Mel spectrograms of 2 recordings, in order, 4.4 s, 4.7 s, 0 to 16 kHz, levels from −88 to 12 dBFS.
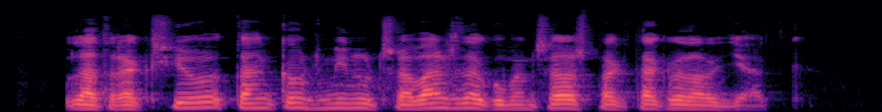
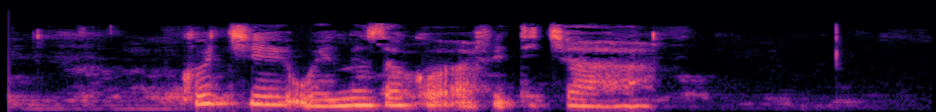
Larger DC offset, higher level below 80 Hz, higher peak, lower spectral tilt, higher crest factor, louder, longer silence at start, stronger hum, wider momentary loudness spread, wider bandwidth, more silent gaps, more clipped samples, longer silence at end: neither; second, -76 dBFS vs -58 dBFS; second, -6 dBFS vs -2 dBFS; first, -6.5 dB/octave vs -4 dB/octave; about the same, 20 dB vs 16 dB; second, -25 LUFS vs -15 LUFS; first, 0.35 s vs 0.05 s; neither; second, 7 LU vs 16 LU; first, 9.4 kHz vs 7.4 kHz; neither; neither; second, 0.6 s vs 1.4 s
